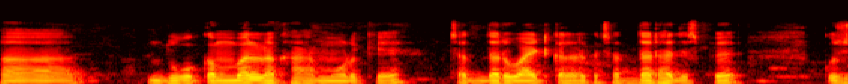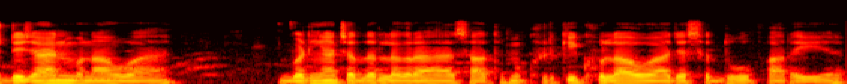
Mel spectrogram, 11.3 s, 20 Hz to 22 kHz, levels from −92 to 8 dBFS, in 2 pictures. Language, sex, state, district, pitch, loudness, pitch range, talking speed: Hindi, male, Bihar, Darbhanga, 100 Hz, -26 LUFS, 95-105 Hz, 185 wpm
